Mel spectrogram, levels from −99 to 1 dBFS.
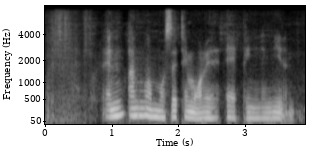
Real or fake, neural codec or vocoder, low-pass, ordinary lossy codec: fake; codec, 16 kHz in and 24 kHz out, 0.6 kbps, FocalCodec, streaming, 2048 codes; 7.2 kHz; none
